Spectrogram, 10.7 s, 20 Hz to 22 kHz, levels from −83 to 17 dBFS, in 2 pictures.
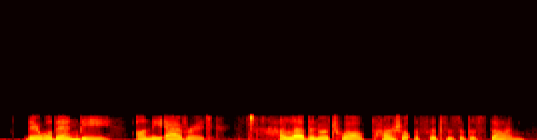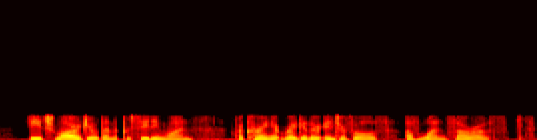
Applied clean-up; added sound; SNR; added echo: neural diffusion model UNIVERSE++.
